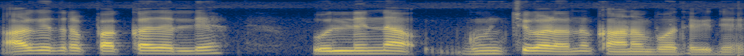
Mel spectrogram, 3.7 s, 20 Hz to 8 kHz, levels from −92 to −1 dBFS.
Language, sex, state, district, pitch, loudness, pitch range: Kannada, male, Karnataka, Koppal, 150 Hz, -18 LUFS, 130-155 Hz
